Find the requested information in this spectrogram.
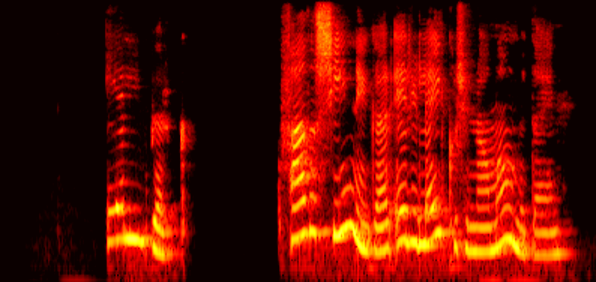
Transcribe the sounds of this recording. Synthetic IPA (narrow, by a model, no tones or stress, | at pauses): ɛːlipjœɾk | kʰv̥aːðsiːniŋkaɾɛɾileːjkʏsɪnːaːwmaːwnʏt̪aːjɪn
